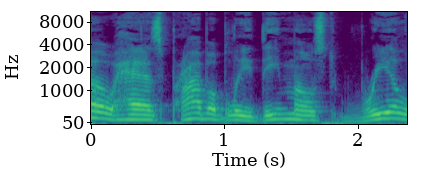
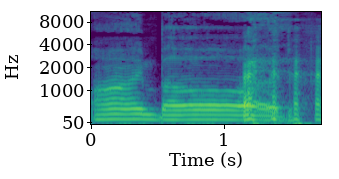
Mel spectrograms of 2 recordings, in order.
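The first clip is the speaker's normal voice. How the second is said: put-on thick Australian accent. Imitating the cartoon kids saying they're bored: Bluey kids' thick Australian accent. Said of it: "thick Australian accents".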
